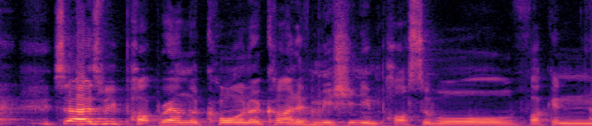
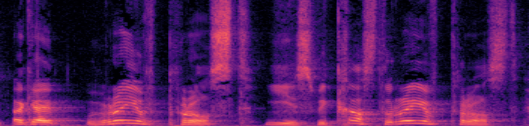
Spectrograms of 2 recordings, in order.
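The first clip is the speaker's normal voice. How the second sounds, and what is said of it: Speaks in a put-on accent. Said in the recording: “I'm sorry, that's the wrong accent.”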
